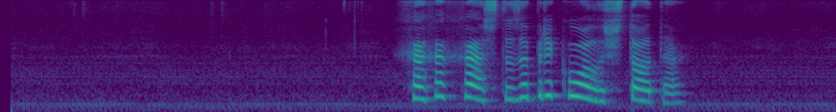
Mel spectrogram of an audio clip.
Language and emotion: Russian, positive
